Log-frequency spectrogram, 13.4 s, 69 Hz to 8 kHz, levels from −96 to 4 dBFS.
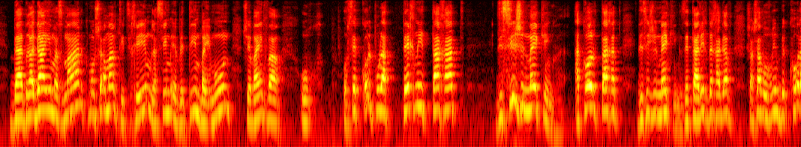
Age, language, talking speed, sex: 50-69, Hebrew, 135 wpm, male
